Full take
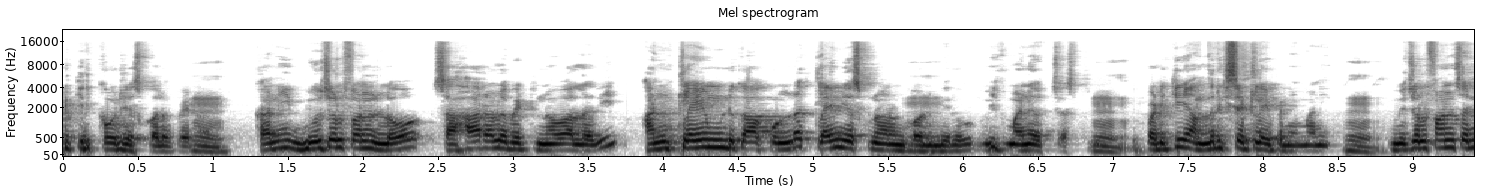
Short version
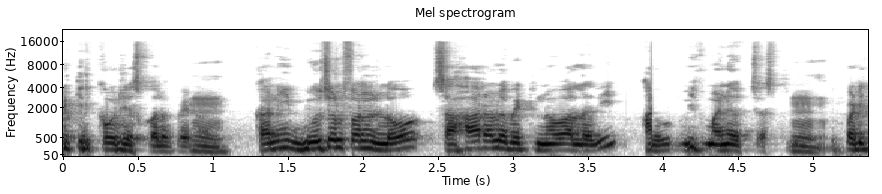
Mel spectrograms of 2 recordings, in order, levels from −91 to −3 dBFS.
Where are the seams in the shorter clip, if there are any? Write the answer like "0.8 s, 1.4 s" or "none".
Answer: 3.9 s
